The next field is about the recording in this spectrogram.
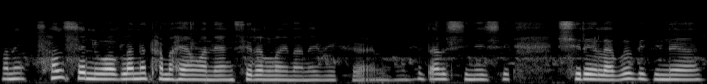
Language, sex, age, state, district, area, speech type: Bodo, female, 30-45, Assam, Udalguri, urban, spontaneous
